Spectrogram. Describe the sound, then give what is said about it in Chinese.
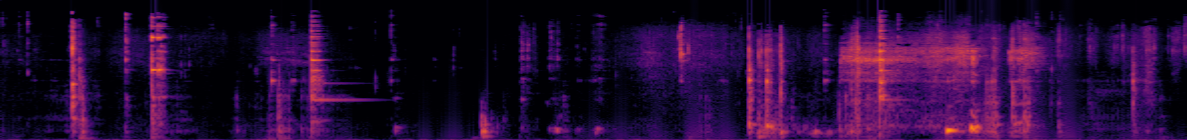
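Glasses of lemonade, drunk instead of alcohol, clink together in a toast, a few bright ringing taps, followed by soft clatter of dishes and cutlery amid busy background noise. “不喝酒的话就干柠檬水吧，干杯。”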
